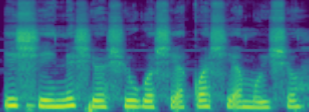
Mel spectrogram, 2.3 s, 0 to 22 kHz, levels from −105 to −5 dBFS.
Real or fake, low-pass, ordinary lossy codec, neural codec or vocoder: real; none; none; none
